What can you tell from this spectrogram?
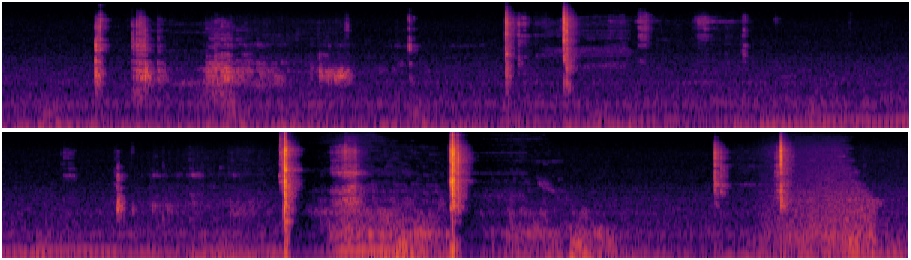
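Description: Punched plastic key cards handled on a wooden table: scattered sharp clicks and light taps, the two loudest about a second apart.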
